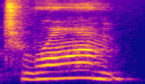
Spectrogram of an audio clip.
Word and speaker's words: Toronto: I'm gonna say Toronto. Ignore that T. You don't need that extra T. Yeah. Oh, Toronto.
